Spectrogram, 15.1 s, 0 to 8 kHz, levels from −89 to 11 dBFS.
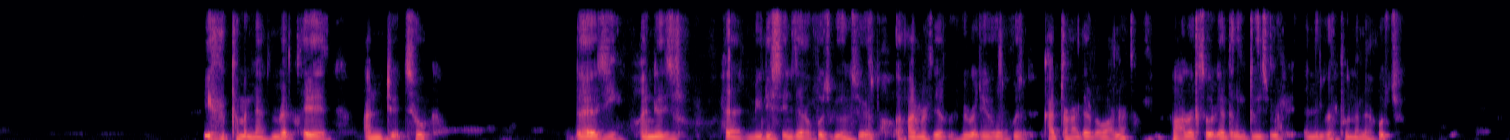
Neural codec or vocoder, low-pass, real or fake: codec, 24 kHz, 0.9 kbps, WavTokenizer, small release; 7.2 kHz; fake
